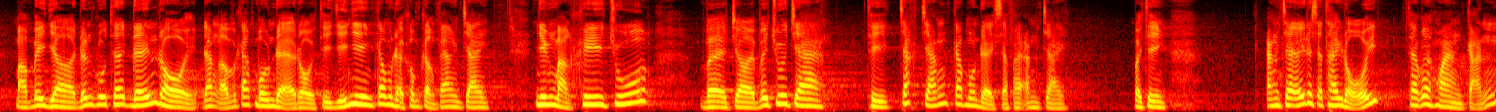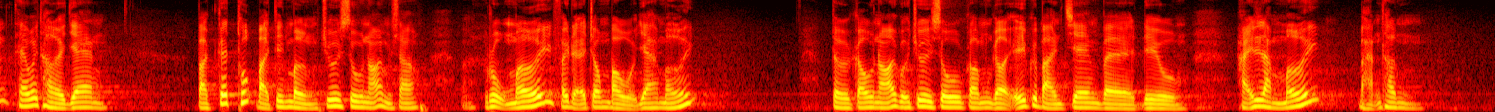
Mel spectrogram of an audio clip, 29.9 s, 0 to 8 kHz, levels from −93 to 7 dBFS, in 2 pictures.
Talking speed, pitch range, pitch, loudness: 205 wpm, 125-185 Hz, 145 Hz, -21 LUFS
